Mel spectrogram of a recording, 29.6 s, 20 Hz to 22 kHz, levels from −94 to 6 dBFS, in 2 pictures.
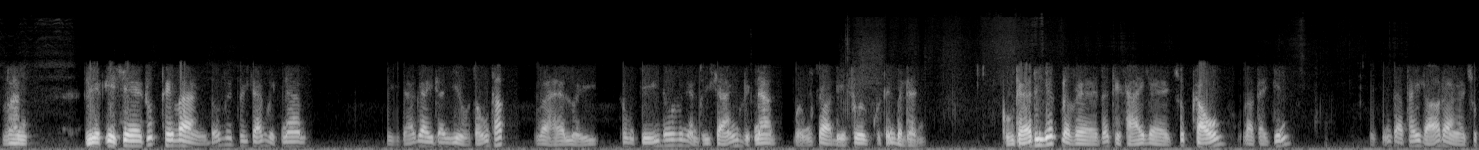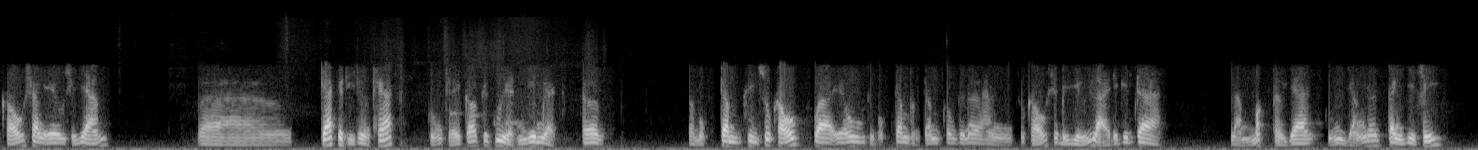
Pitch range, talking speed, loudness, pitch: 90-125 Hz, 225 wpm, -22 LUFS, 105 Hz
